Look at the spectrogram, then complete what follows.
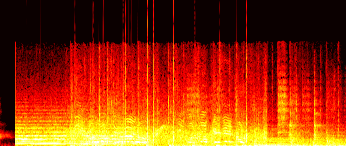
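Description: A protest crowd shouts together for justice, demanding that the missing teacher-training students be found alive. Many voices overlap into a loud, sustained roar with a few strained, higher cries rising above it, starting abruptly and continuing without a break.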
